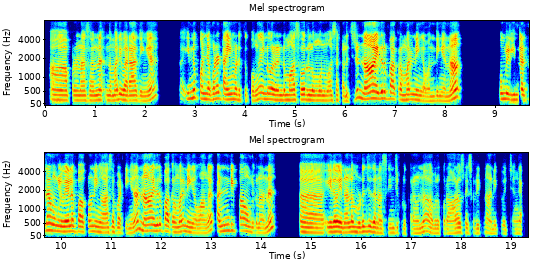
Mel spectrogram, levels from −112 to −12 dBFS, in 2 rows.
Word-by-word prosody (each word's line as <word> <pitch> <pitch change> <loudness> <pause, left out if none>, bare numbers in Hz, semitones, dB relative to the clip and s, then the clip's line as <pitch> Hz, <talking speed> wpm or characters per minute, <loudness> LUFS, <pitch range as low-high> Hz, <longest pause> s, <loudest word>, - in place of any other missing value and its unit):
ஆ - - -2 0.3
அப்புறம் 175 0 -7
நான் 170 0 -3
சொன்னேன், 180 +2 -2
இந்த 170 - -5
மாதிரி 190 +2 0
வராதீங்க. 170 -1 0 0.8
இன்னும் 270 +4 -1
கொஞ்சம் 205 -3 0
கூட 220 - +3
டைம் 200 +1 +4
எடுத்துக்கோங்க. 175 0 -7
இன்னும் 210 -1 -2
ஒரு 190 - +2
2 175 0 -3
மாசம் 185 +1 -1
இல்ல 180 -1 0
ஒரு 170 - -5
3 170 0 -4
மாசம் 175 +1 -8
கழிச்சுட்டு, 155 - -7
நான் 240 +3 +12
எதிர்பார்க்குற 225 -4 0
மாரி 195 +1 -1
நீங்க 165 -3 -4
வந்தீங்கன்னா, 155 +5 0 0.9
உங்களுக்கு 215 -3 +2
இந்த 185 +1 -5
இடத்துல 235 +7 +1
உங்களுக்கு 200 -3 +2
வேல 205 +2 +4
பார்க்கணும்னு 195 +2 -2
நீங்க 180 -2 -3
ஆசைப்பட்டீங்கன்னா 165 - -4
நான் 225 +1 +5
எதிர்பார்க்குற 215 -4 -1
மாரி 195 - -1
நீங்க 170 -3 -1
வாங்க. 155 +1 -4 0.2
கண்டிப்பா 225 +2 -1
உங்களுக்கு 165 -4 -8
நானு 155 +11 -1 0.9
ஆ - - -1 0.3
ஏதோ 190 +1 +4
என்னால 170 +2 -1
முடிஞ்சத 190 0 -2
நான் 150 - -10
செஞ்சு 160 +1 -10
குடுக்குறேன்னு, 150 +5 -9
அவருக்கு 150 -1 -9
ஒரு 145 - -8
ஆலோசனை 165 0 -6
சொல்லிட்டு 150 +3 -13
நான் 155 - -7
அனுப்பி 145 0 -15
வச்சேங்க. 145 +2 -15
180 Hz, 175 wpm, -24 LUFS, 165-200 Hz, 0.9 s, நான்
